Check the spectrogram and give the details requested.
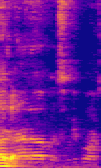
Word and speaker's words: Kannada: I was told it's pronounced Kannada, but some people have said Canada.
